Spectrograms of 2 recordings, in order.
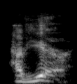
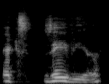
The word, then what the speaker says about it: Xavier: child named Xavier, but she pronounces Javier. Javier. So I just say Xavier because I don't even think about it. I mean, I should You're right. I should say exavier, but I I just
